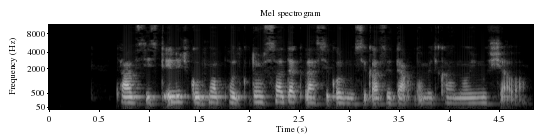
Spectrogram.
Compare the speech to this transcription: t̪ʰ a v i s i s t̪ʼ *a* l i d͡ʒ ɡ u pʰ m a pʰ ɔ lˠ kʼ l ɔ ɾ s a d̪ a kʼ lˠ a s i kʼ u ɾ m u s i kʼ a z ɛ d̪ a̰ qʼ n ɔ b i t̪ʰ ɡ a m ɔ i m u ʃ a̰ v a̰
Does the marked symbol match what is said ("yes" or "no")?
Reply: no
